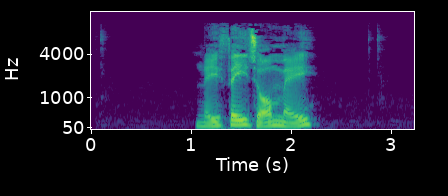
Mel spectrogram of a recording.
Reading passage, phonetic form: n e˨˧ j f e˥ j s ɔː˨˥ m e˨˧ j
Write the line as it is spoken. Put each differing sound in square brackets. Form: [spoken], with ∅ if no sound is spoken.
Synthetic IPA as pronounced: n e˨˧ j f e˥ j [t͡s] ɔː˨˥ m e˨˧ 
